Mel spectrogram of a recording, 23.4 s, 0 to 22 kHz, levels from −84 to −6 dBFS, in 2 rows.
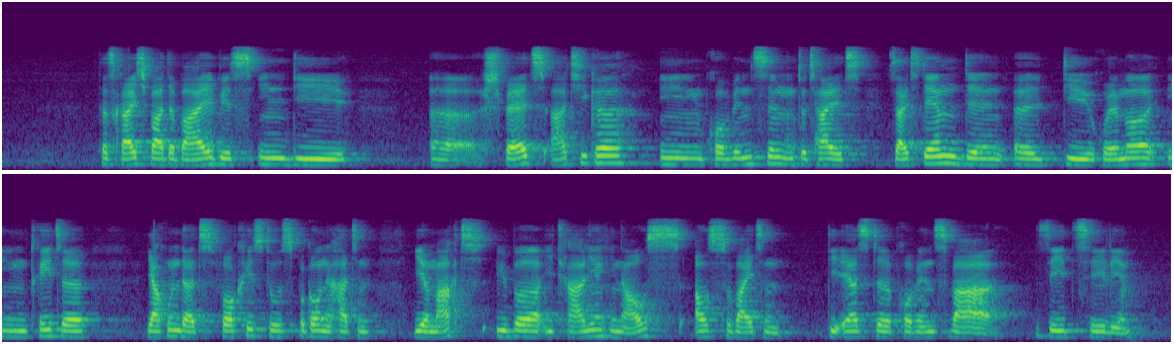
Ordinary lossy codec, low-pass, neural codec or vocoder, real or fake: none; 7.2 kHz; none; real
